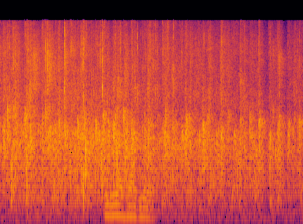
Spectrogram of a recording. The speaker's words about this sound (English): So a round of applause for us.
